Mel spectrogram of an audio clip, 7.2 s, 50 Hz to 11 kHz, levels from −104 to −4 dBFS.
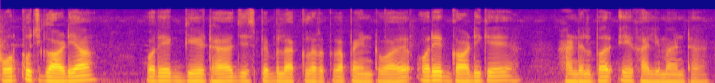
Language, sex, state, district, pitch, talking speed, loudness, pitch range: Hindi, male, Uttar Pradesh, Saharanpur, 120 Hz, 195 wpm, -19 LUFS, 110-125 Hz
